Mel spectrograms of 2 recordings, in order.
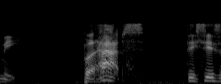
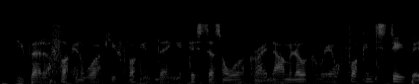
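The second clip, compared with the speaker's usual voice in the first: very low, quiet muttering under the breath; 7 semitones lower, 20 dB quieter than usual. Voicing a commander who hopes his trick works: muttering under his breath. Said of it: "hear him muttering".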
